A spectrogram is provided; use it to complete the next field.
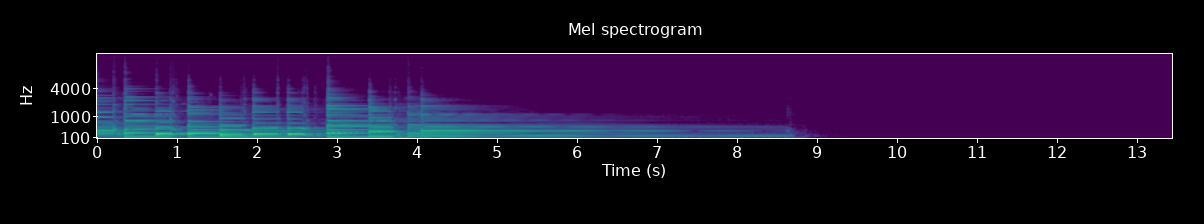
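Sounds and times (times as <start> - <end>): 
classical guitar: 0.0 - 8.9.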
